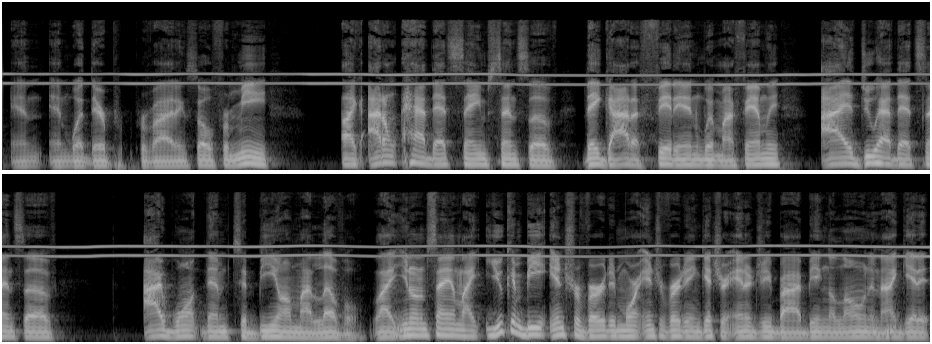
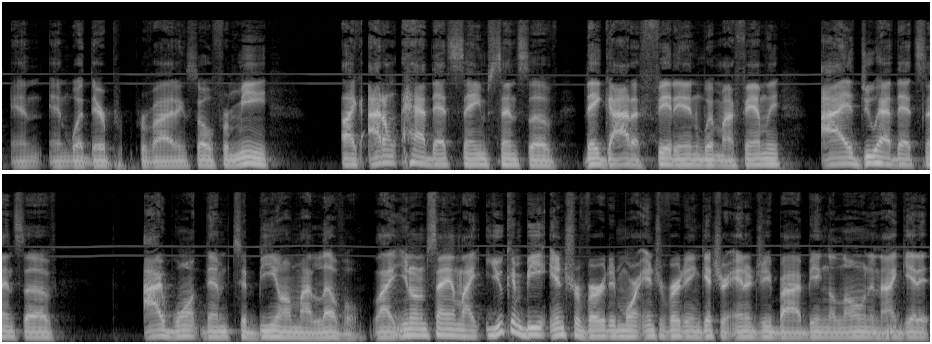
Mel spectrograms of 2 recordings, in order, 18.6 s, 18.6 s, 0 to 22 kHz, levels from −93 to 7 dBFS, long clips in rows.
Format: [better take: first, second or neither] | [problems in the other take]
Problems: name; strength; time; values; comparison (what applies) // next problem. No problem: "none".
second | high-pitched whine; loud; throughout; 4.5 kHz, 6 dB below the speech; faint in the second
